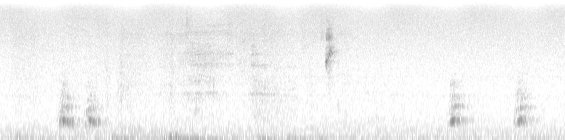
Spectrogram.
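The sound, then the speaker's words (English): A dog barking outside: a few faint, short barks, two close together early on and two more near the end, over a low steady background. “sorry, my dog's barking outside”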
